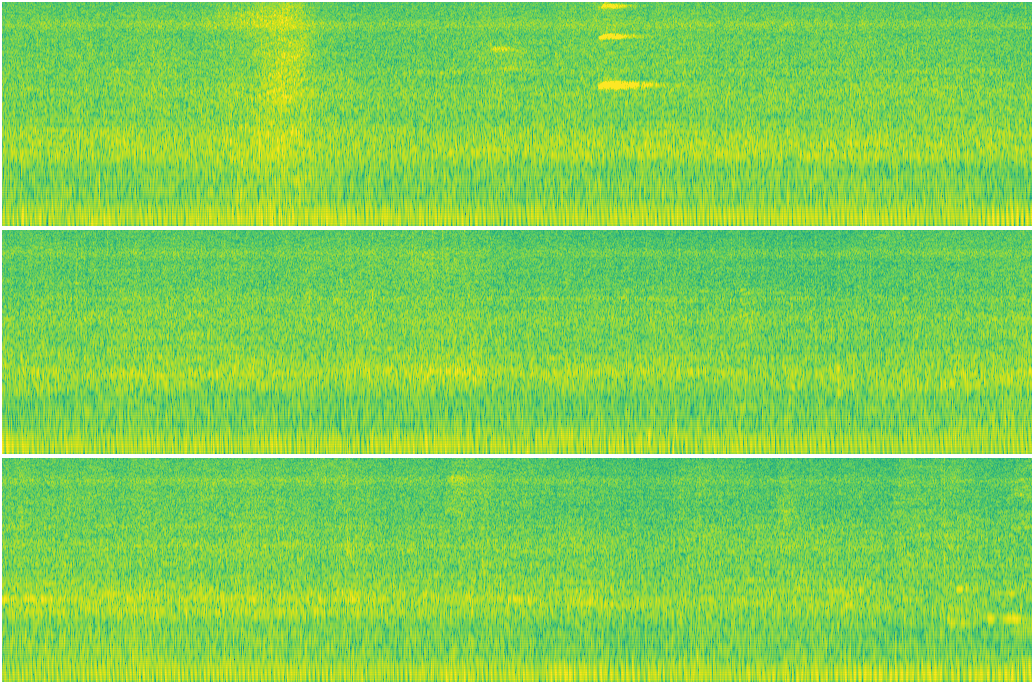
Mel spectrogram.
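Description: Steady low engine hum of a motorbike running at slow, even speed, with no rise or fall in pitch.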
